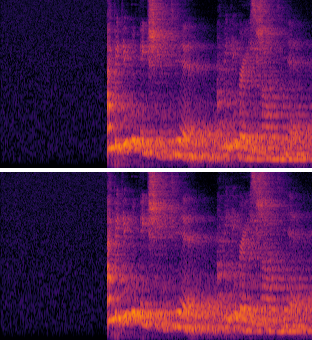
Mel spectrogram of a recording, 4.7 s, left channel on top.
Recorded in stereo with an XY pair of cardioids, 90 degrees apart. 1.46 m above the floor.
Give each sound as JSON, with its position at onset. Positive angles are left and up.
{"t": 1.6, "sound": "a woman speaking", "azimuth_deg": 10, "distance_m": 0.6}
{"t": 3.2, "sound": "a woman speaking", "azimuth_deg": 20, "distance_m": 1.0}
